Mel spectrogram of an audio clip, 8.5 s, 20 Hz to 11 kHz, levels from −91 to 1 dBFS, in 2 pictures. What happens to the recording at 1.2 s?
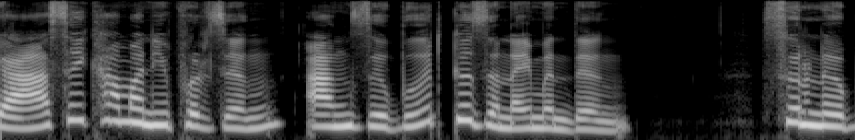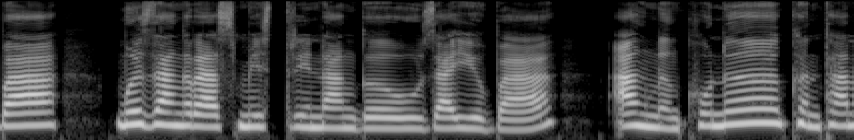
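Nothing goes wrong at 1.2 s; the speech carries on intact through that moment.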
